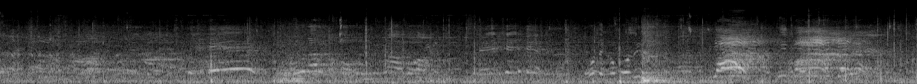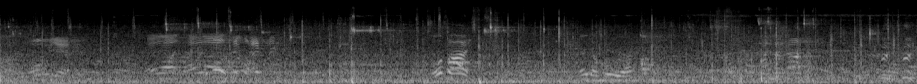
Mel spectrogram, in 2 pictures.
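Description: A football is kicked on a hard court.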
